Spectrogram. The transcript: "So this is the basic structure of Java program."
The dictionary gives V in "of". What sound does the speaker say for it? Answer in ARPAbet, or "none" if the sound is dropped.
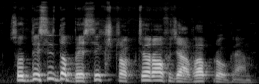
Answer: P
